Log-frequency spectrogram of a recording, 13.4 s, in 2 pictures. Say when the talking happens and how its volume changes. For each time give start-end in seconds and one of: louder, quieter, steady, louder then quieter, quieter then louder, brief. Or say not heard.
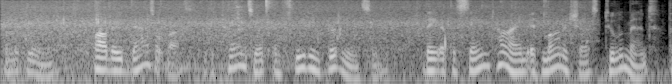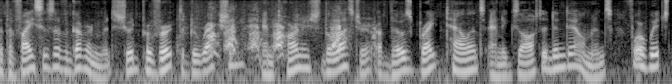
0.0-13.3 steady.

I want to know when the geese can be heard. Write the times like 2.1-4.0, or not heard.
not heard.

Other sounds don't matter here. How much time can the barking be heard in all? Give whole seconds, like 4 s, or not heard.
2 s.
